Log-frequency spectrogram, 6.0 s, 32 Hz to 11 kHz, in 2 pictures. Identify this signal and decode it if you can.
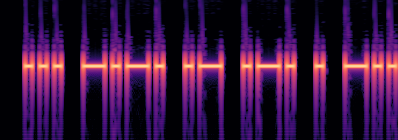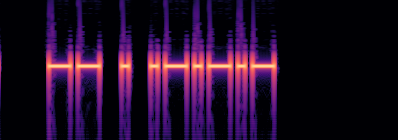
Morse code, heard as a keyed tone, about 21 wpm, 700 Hz. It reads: SCARED ME.
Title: Sentences from Top 1000 Words - Review Part 5 - 22wpm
